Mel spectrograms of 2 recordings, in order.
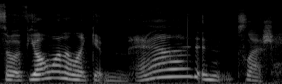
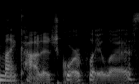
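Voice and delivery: whispering; 5 semitones lower, 11 dB quieter than usual. Acted. Teasing whispered threat.

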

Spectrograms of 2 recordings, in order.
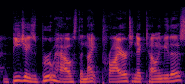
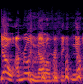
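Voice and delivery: quick, louder, higher protest; retold panicked insistence; 6 semitones higher, 6 dB louder, much faster than usual. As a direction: rush it out like you're panicking.

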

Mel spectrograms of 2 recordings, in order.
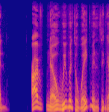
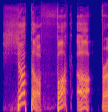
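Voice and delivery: slow, high, louder drawn-out disbelief; mock disbelief; 8 semitones higher, 5 dB louder, much slower than usual. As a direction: stretch it out, pitched up, like you can't believe your ears. Retold disbelief at coworker.

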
